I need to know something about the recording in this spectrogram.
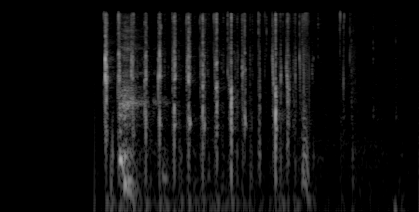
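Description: Someone chews and crunches a candy bar.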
